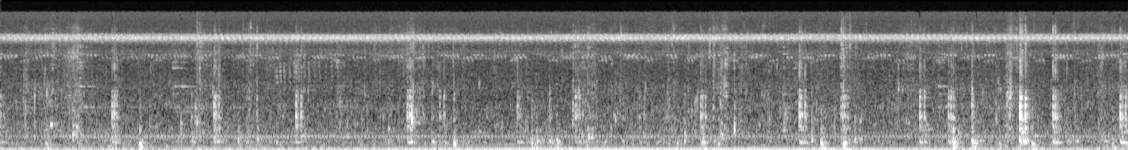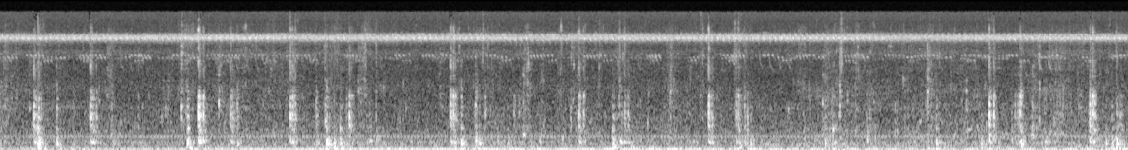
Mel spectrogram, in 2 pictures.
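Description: Small waves lap gently against the shore.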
